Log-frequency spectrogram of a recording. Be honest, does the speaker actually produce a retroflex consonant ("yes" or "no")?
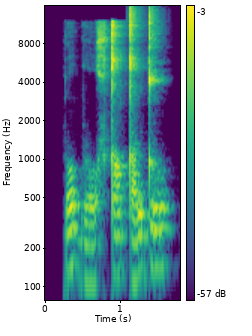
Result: yes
